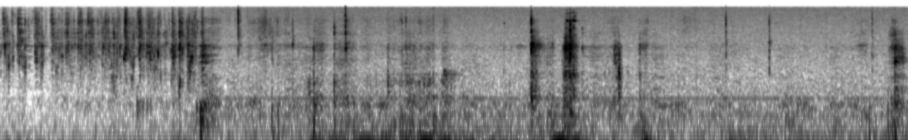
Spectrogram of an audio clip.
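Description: A container of stain used for weathering a model gas station workbench is shaken vigorously, giving a continuous stream of close, wet rattling and sloshing ticks with a few louder knocks.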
